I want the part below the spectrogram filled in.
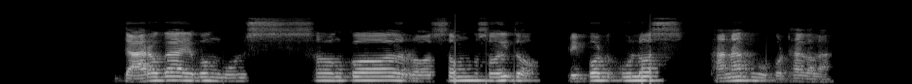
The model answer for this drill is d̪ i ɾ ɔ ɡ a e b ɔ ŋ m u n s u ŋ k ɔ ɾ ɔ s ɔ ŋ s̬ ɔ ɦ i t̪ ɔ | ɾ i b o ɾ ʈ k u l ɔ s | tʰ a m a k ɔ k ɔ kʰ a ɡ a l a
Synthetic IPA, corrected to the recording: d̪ a ɾ ɔ ɡ a e b ɔ ŋ m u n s ɔ ŋ k ɔ ɾ ɔ s ɔ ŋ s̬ ɔ ɦ i t̪ ɔ | ɾ i p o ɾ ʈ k u l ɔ s | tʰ a n a k u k ɔ ʈʰ a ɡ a l a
